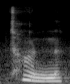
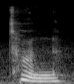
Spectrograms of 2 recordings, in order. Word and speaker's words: tongue: اول حاجة حرف الاو مش هتك عليه واقول تون، لا هقول تون. حرف الاو خبيه شوية. حرف الجي يعتبر سايلنت، حرف اليو برضو يعتبر سايلنت، وحرف الاي برضو يعتبر سايلنت. ما بقاش معانا اللي بيتنطقوا هما الحرف التي والان، هما بس اللي بيتنطقوا في الكلمة دي تون تون.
